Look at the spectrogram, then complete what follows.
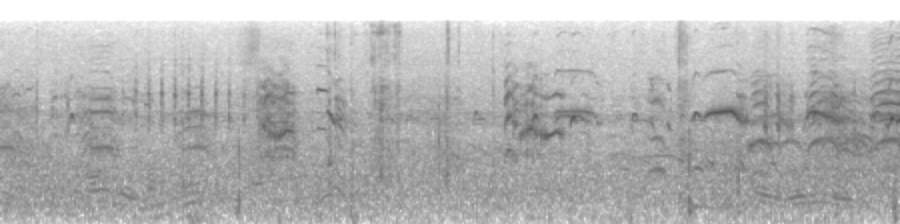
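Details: Arctic terns defending their nesting area on the Farne Islands, North East England, attacking intruders' heads; harsh, grating, high-pitched calls from several birds overlap continuously, rising and falling, with rustling and handling noise close by.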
